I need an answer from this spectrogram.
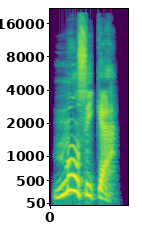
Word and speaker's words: música: Por ejemplo, la palabra música tiene acento ortográfico, es decir, una tilde en la letra U, porque la sílaba tónica de esta palabra es mu.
